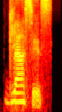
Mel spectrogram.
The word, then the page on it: glacis: Indian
